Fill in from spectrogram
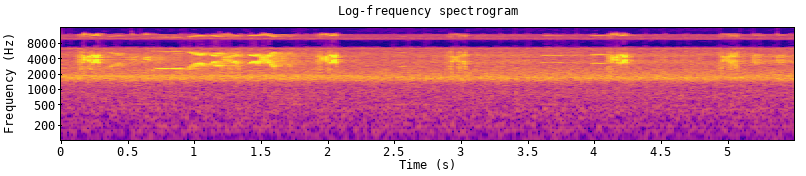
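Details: Eaglet of bald eagles on the Decorah nest cam, June 30, 2017, mantling Dad's delivered fish and squeeing; a cluster of high twittering squeals early on, then sparser sharp chirps, all over a persistent hum.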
